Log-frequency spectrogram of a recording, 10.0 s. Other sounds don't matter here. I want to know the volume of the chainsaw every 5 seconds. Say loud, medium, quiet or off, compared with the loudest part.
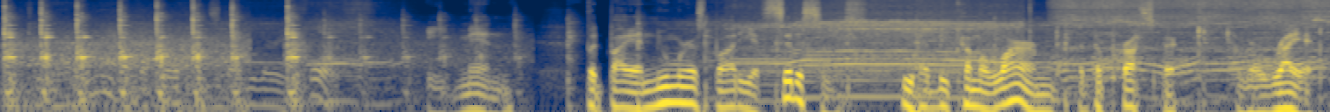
quiet, loud.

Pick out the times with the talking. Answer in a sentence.
You can hear the talking from 0.0 to 9.9 s.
